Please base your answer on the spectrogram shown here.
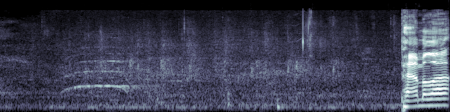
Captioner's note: applause, cheering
